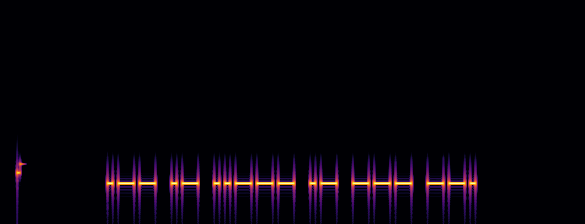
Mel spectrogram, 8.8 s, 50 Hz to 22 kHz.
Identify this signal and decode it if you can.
Morse code, heard as a keyed tone, about 15 wpm, 700 Hz. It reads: WA2AOG
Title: Call Signs Repeated 2x - 15wpm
